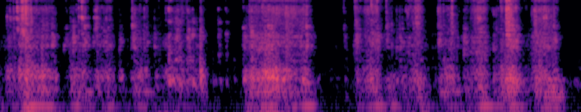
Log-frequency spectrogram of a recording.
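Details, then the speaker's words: HO scale Chattanooga locomotive from a secondhand eBay lot, first power-up on track; uneven stop-start buzzing from a small motor that never settles into a steady run, straining and barely turning but seems to have some life left. "so I'll give that thing some power I heard a little something out of it absolutely seems like this thing's trying to"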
